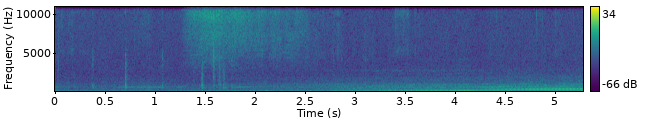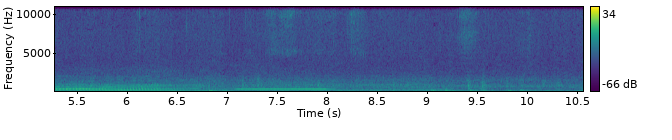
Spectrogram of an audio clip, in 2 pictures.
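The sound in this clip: Engine of a 2024 Mazda CX-90 SUV with 340 horsepower accelerating smoothly: a steady drone climbs in pitch for several seconds, then levels off and drops back over a constant low road rumble.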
